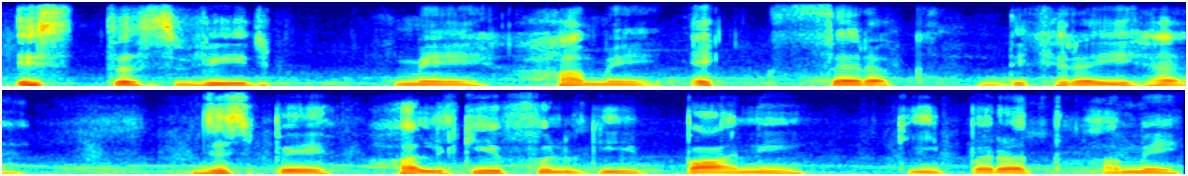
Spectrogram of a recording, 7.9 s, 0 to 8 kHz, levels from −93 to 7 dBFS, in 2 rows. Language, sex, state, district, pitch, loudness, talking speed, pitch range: Hindi, male, Bihar, Patna, 140 Hz, -19 LUFS, 130 wpm, 130-160 Hz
